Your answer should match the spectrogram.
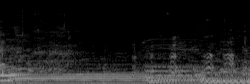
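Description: Keyboard playing sustained chords, moving to a new chord about one and a half seconds in.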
